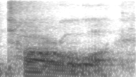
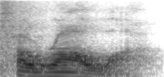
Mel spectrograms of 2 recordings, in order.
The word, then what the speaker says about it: Tarawa: World War II and he pronounced Tarawa in a different way. The only time I've ever heard it pronounced other than Tarawa, he called it Tarawa.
